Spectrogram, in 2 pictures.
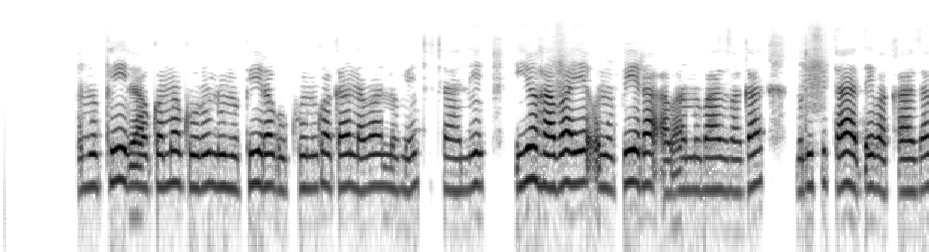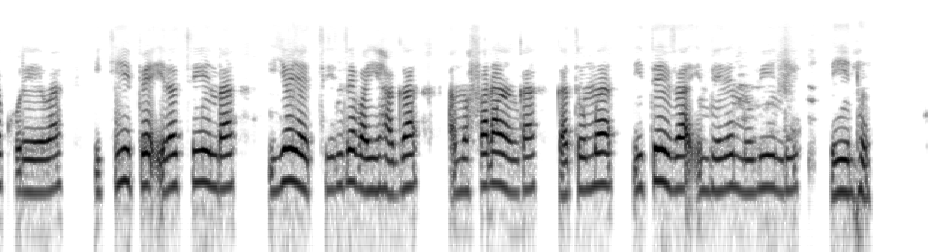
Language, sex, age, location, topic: Kinyarwanda, female, 50+, Musanze, government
